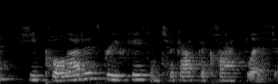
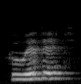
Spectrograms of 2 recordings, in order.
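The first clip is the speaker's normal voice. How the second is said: lightly voiced Scottish gentleman, raised; 5 semitones higher, 9 dB louder than usual. A narrator's reading. Villain answering a knock in disguise, Scottish. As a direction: call out politely with a Scottish lilt. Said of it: "he asked in his Scottish voice".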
